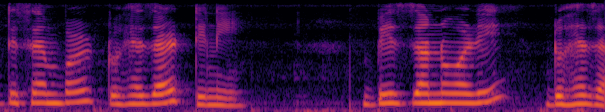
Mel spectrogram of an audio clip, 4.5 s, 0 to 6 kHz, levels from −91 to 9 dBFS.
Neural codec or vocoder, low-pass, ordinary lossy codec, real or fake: none; 5.4 kHz; none; real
